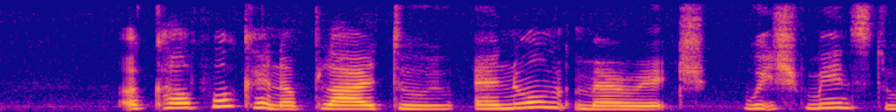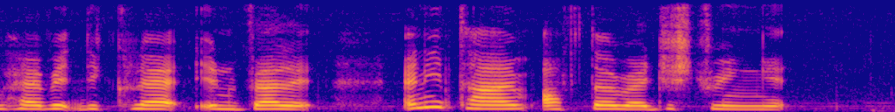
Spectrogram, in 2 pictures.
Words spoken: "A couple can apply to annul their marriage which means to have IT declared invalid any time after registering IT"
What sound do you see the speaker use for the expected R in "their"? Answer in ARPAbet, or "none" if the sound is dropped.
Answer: L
